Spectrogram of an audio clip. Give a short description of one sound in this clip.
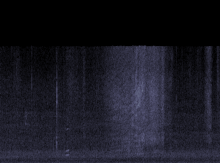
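A young girl slides down a plastic slide with a soft rustle.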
